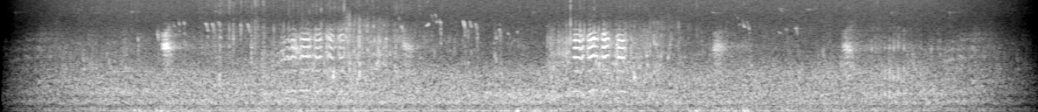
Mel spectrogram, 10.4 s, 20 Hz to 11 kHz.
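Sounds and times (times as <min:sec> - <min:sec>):
Tachybaptus dominicus calling in the Eastern Lowlands of South America: 0:01.6 - 0:04.8, 0:05.4 - 0:09.7.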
